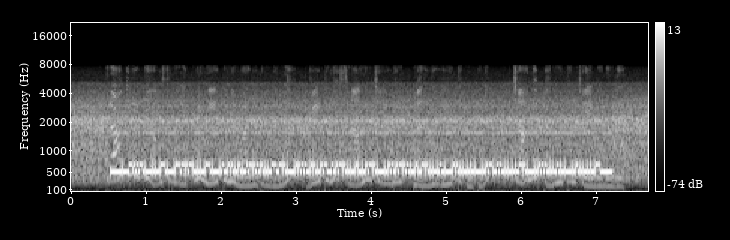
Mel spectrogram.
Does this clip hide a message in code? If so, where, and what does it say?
Yes: RTTY (75 baud, 170 Hz shift) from 0.5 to 7.2 s, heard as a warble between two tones, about 600 Hz centre, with radio static and speech in Telugu. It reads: 3E H3WDUK I5 SLSUMR 67 UR PB 2D1JOL1 JL0J13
